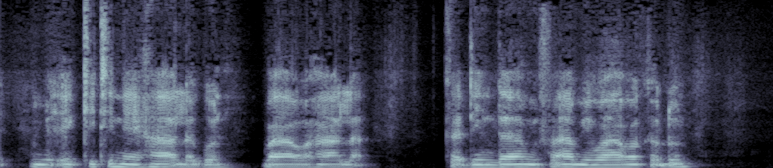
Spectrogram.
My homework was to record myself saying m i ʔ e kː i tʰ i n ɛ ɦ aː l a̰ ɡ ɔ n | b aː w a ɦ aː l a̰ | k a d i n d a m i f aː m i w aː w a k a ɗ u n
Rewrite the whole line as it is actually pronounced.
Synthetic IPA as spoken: m i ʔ e kː i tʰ i n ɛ ɦ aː l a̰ ɡ ɔ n | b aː w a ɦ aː l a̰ | k a d i n d a m i f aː m i w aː w a k a ɗ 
